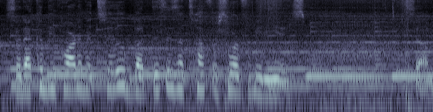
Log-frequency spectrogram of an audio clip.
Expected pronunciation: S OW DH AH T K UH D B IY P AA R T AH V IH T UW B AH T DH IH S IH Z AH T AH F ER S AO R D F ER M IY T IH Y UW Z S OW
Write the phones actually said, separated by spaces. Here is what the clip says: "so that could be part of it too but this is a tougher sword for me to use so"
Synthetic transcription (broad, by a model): S OW DH AH T K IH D B IY P AA R T AH V IH T UW B AH T DH IH S IH Z AH T AH F ER S AO R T F ER M IY T IH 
